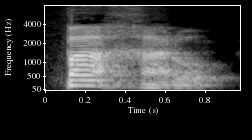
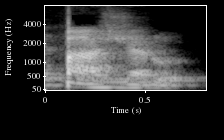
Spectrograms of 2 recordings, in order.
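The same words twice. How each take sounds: First: The j is a harsh sound in the throat. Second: The j is a soft buzzing zh sound. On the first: The speaker calls it right. "se pronuncia pájaro. ... como se fosse a R forte do Brasil" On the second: The speaker calls it wrong. "Mas não se pronuncia pájaro"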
